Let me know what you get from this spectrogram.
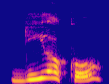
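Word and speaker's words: διώκω: Entonces aquí tenemos el tercer verbo, el verbo dioko. Estoy señalando la diferencia entre raíz y desinencia. Dioko. Tiene un acento agudo acá.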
